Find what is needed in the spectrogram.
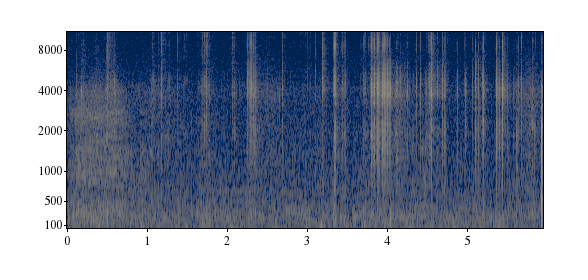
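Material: Tourmaline.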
